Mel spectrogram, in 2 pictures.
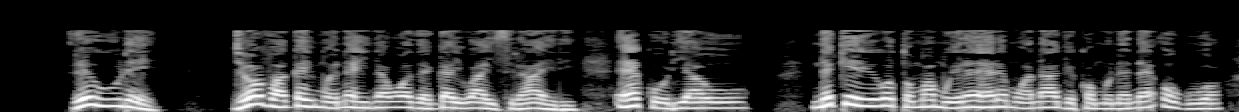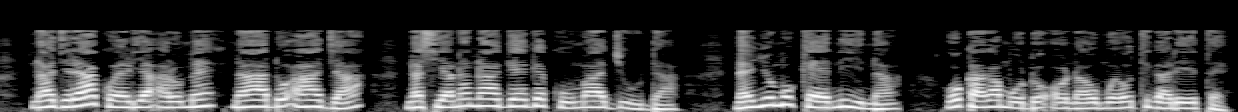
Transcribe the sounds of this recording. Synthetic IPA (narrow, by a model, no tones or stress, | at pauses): ɾeuɾe | d͡ʒɛhɔvaɡaimwɛnɛhiɲawɔðɛɡaiwaisiɾaeɾi | ɛːkoɾiao | nekeːɣeɣotomamweɾɛhɛɾɛmwanaɡekɔmonɛnɛʔoɣuɔ | nad͡ʒɛɾajakoɛɾiaʔaɾomɛnaːdoʔad͡ʒa | naɕiananaɡɛːɡɛkuːmad͡ʒuːda | naiɲwemokɛːniːna | ɣokaɣamoːndoʔɔnaomwɛotiɣaɾetɛ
